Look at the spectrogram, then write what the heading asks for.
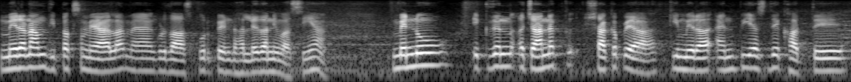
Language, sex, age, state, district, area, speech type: Punjabi, male, 30-45, Punjab, Gurdaspur, urban, spontaneous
